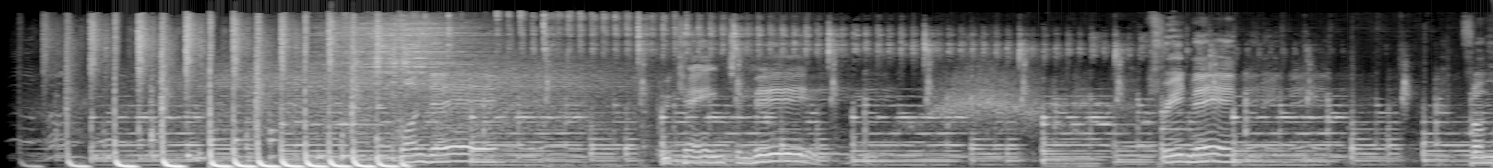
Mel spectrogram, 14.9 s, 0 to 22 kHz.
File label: Funk Nu Disko 126 Bpm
